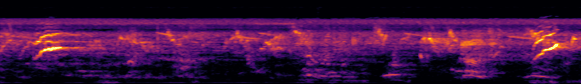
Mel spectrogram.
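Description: Small birds chirping and calling, with many short quick notes and two louder rising calls, one just after the start and one near the end.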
